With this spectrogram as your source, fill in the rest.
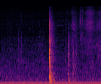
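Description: A metal fork clinks against a plate.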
